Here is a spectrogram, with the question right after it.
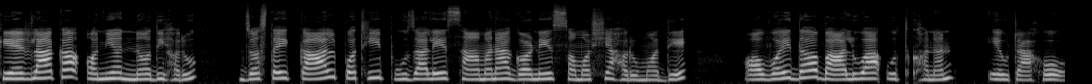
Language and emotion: Nepali, neutral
